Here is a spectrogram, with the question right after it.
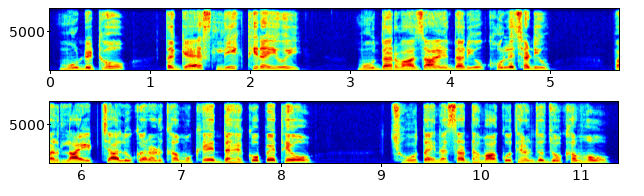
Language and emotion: Sindhi, fearful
